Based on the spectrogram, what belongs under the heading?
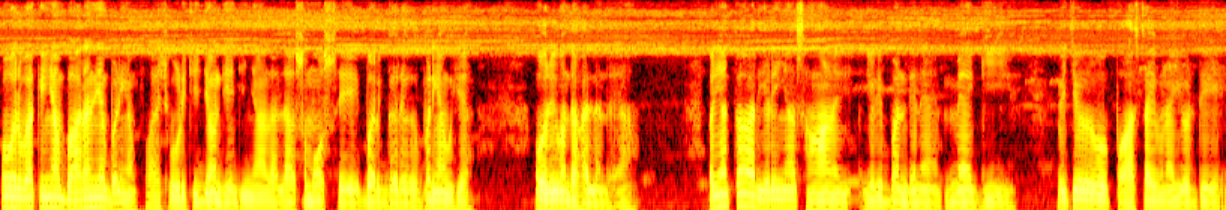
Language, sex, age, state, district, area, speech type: Dogri, male, 18-30, Jammu and Kashmir, Kathua, rural, spontaneous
